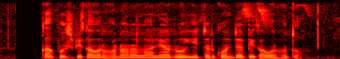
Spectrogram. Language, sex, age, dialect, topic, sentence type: Marathi, male, 18-24, Standard Marathi, agriculture, question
